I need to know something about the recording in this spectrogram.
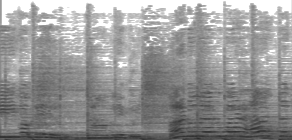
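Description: A young girl singing a Bengali song in a high, clear voice, over an added band backing with a steady drum beat and bass.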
